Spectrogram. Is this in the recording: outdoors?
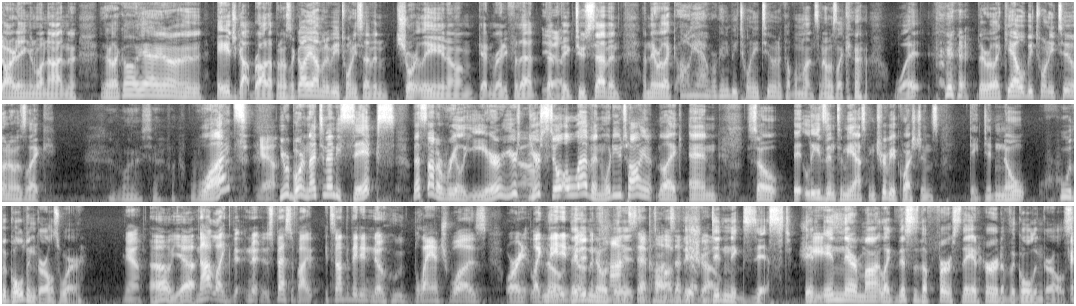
no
